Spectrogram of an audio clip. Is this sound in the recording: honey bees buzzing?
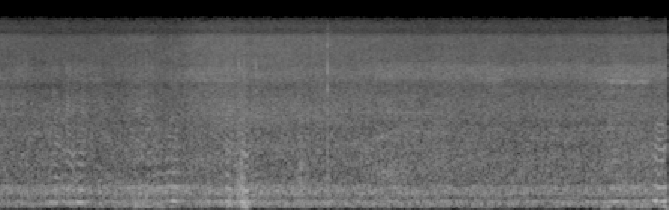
yes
